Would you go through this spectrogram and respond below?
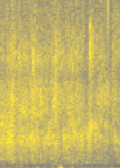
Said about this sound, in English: huge round of applause. Please encourage Satyajit.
